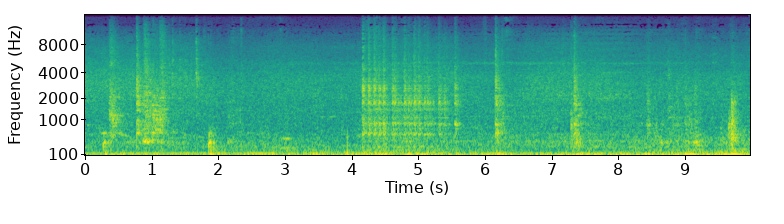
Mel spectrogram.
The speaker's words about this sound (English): It's 8:59, our scheduled departure time. All the passengers are aboard and in their seats. We hear the engines whistle. And slowly, with a hiss of steam, we start to pull out of Paddington Station.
